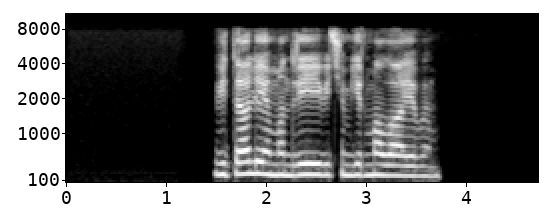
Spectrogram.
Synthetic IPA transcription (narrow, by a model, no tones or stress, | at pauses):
vʲit̪alʲijəmɑnd̪ɾʲejevʲit͡ɕɘ̆mjirmɑlˠɑjevɨm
